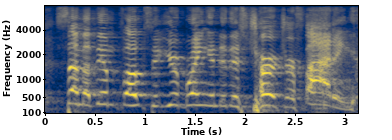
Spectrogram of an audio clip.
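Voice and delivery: high, loud usher sounding the alarm; imitated usher's loud complaint. Alarmed usher reporting a fight.

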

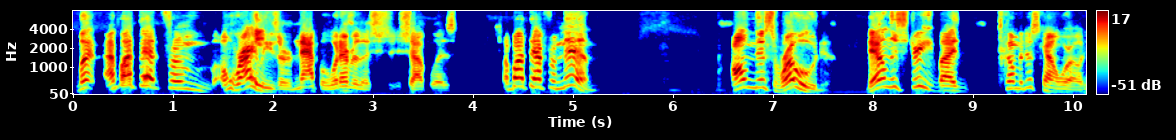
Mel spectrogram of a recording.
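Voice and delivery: high-pitched protesting disbelief; mock incredulous. Driver tells cop where he bought it, acted high-pitched incredulity. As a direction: plead surprise, voice pitched well up. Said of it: "This is exactly how I'm talking about".

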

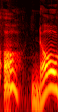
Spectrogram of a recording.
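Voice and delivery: loud, high groan of dismay. A narrator's reading. Jerome falling for a second prank, groaning. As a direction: groan it out in big exasperation. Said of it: "groaned Jerome".

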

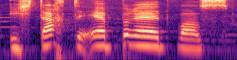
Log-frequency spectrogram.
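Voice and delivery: usual speaking voice

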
